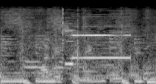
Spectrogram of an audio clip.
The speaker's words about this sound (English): It does the coin noise when you hit it, but it's lighted and it's battery driven.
